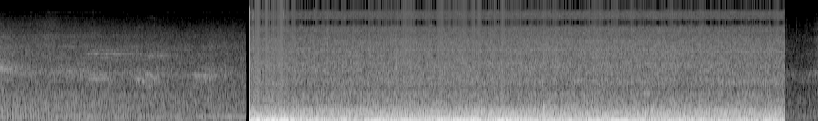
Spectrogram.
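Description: A quiet stretch with a faint steady hum. About two and a half seconds in, a loud, steady, low rumble of car and traffic noise, heard from inside a car in traffic, starts suddenly. It cuts off abruptly just before the end.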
